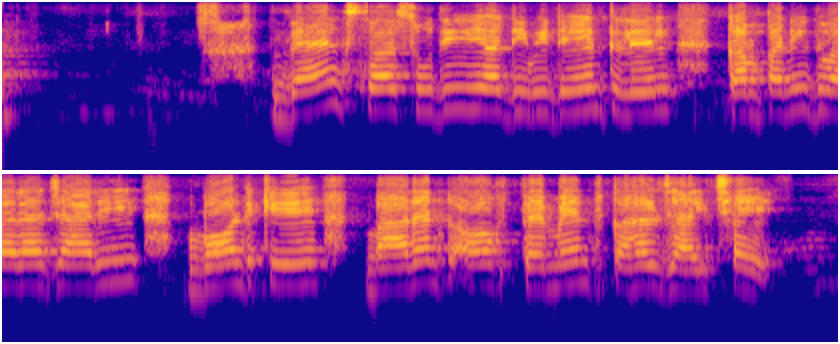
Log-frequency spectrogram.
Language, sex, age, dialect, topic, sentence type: Maithili, female, 18-24, Bajjika, banking, statement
